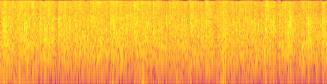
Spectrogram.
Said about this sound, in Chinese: 热烈掌声！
